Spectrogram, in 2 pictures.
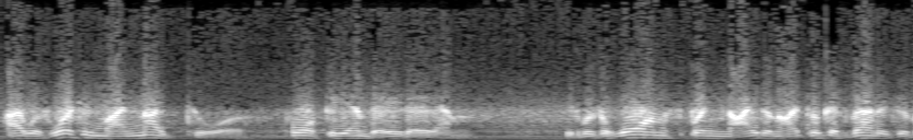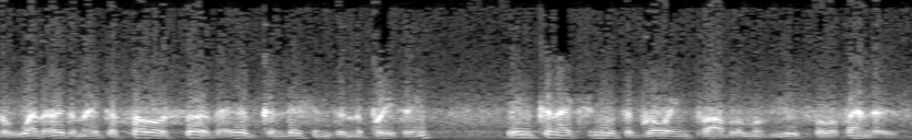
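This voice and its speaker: An American man acting as a calm police captain in a 1950s radio drama, narrating and questioning in a measured, matter-of-fact, official way. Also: mid-range voice, natural voice. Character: calm, businesslike male police captain in command. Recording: tinny, noisy old radio recording.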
